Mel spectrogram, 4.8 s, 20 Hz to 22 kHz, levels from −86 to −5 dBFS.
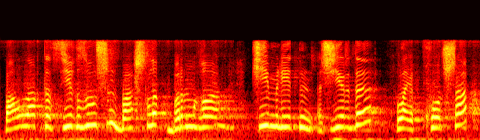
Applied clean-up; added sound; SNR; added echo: neural separator model SepFormer DNS4.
